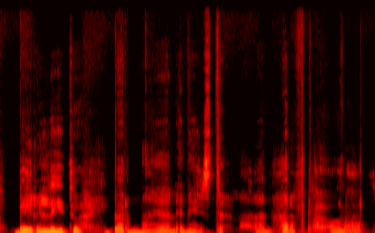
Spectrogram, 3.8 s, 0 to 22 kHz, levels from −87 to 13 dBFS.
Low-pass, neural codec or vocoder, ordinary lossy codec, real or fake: none; codec, 44.1 kHz, 3.4 kbps, Pupu-Codec; none; fake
